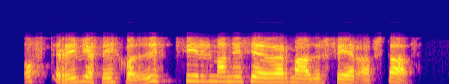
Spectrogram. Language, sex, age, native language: Icelandic, male, 20-29, Icelandic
